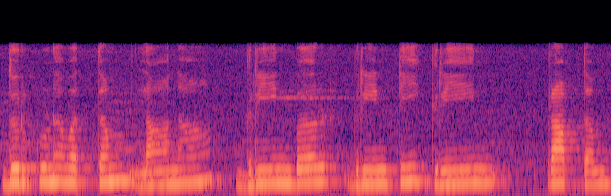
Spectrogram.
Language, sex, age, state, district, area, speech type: Sanskrit, female, 45-60, Karnataka, Uttara Kannada, rural, read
